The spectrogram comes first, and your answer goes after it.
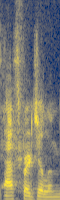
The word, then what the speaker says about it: aspergillum: So I have to pronounce it as it's written, which is asperagillum, asperagillum, something like that. There is It's aspergillum, yeah.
